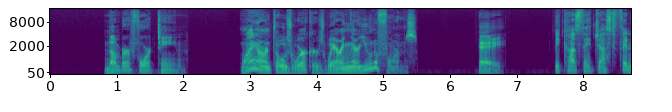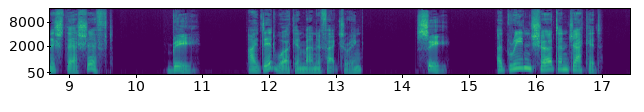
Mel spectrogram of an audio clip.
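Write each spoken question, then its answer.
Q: Why aren't those workers wearing their uniforms?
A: A: Because they just finished their shift.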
